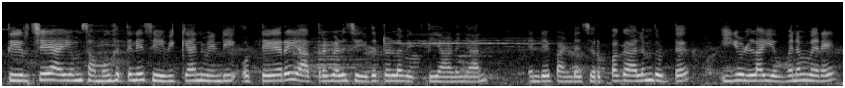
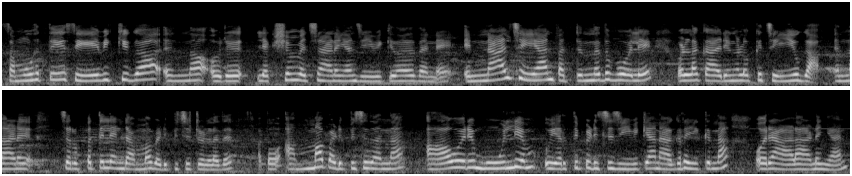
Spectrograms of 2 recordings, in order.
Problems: background sounds at intervals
